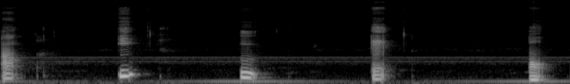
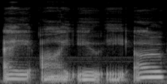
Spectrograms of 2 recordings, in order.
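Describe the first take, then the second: First: The vowels are short, pure Japanese vowels. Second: The vowels sound like English letter names. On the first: The speaker calls it right. "They're pronounced" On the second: The speaker calls it wrong. "It's not"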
